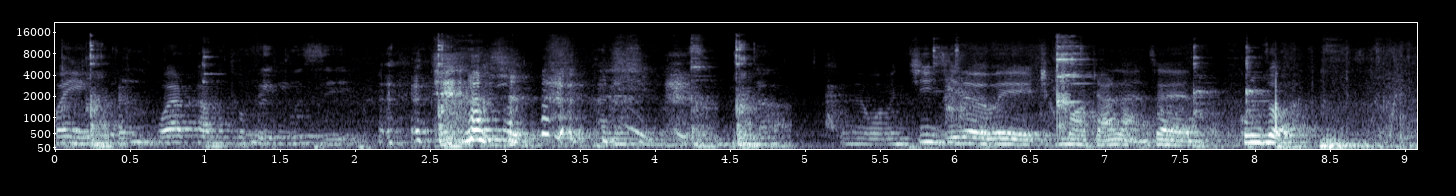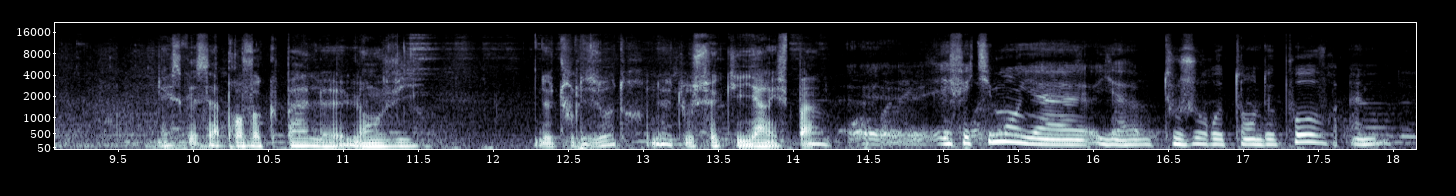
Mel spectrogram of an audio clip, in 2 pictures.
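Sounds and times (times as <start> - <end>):
tableware clatter: 0.0 - 1.4, 5.9 - 9.4
speech: 0.0 - 4.4, 5.7 - 8.6, 9.8 - 11.6, 12.3 - 18.1
glasses clinking in a toast: 0.1 - 1.4, 6.6 - 8.3
laughter: 2.1 - 4.3.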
